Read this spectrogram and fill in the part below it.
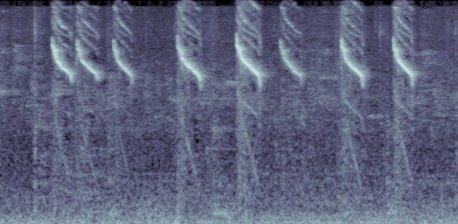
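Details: Female Oriental white-eye in heat calling males, meant to make them sing: piercing high notes dropping in pitch, repeated in clusters of two or three with short gaps, about nine in under five seconds.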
